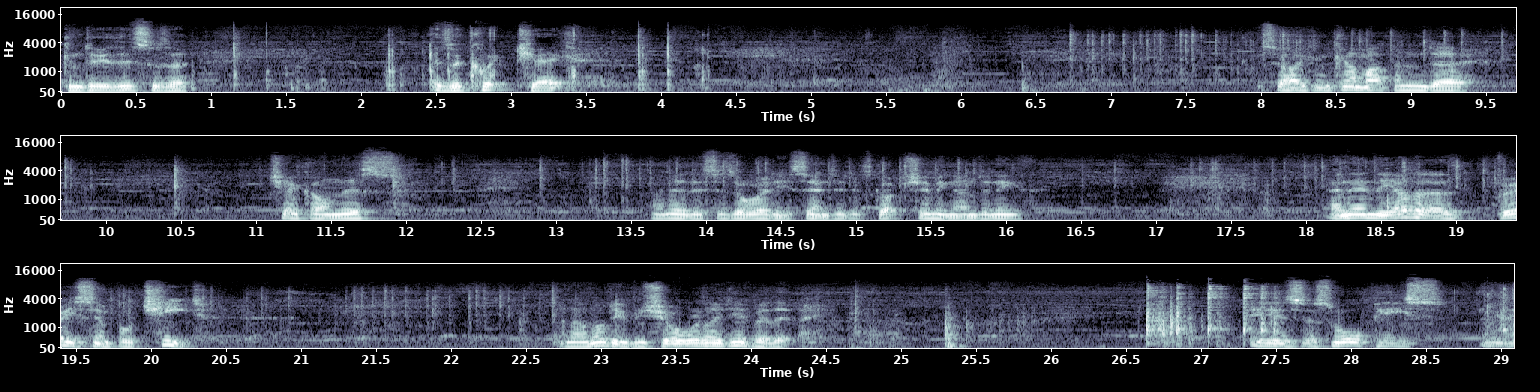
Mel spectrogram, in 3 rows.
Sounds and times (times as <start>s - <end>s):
Speech: 0.0s - 0.9s, 2.5s - 3.6s, 8.0s - 9.5s, 11.1s - 12.0s, 13.6s - 16.2s, 18.2s - 20.4s, 22.7s - 24.5s, 27.3s - 29.0s
Music: 0.0s - 29.0s.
